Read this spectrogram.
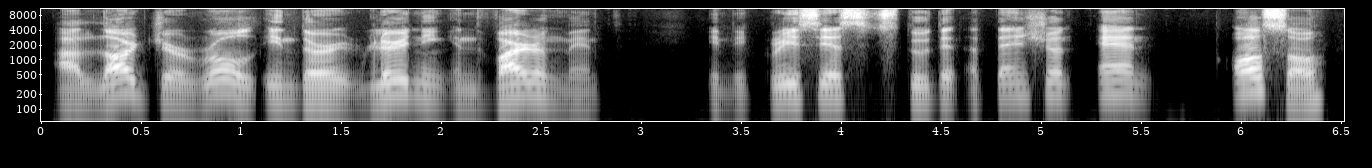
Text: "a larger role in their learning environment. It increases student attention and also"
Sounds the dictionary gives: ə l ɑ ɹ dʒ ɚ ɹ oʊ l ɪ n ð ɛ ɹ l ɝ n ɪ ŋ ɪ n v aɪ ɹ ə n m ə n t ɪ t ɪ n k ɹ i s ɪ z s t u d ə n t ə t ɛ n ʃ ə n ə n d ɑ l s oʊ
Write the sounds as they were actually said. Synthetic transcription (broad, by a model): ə l ɑ ɹ dʒ ɚ ɹ oʊ l ɪ n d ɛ ɹ l ɝ n ɪ ŋ ɪ n v aɪ ɹ ə n m ə n t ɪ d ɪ k ɹ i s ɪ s s t u d ə n t ə t ɛ n ʃ ə n ə n d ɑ l s oʊ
